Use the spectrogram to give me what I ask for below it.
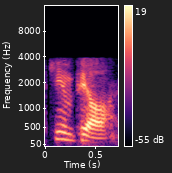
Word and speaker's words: Key and Peele: Yeah, Key and Peele.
